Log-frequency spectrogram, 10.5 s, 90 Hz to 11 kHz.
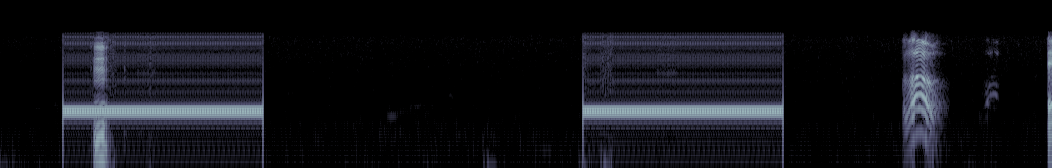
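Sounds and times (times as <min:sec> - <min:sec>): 
telephone dial tone: 0:00.6 - 0:02.6, 0:05.8 - 0:07.8
quiet vocal sound: 0:00.8 - 0:01.4
speech: 0:00.9 - 0:01.2.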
